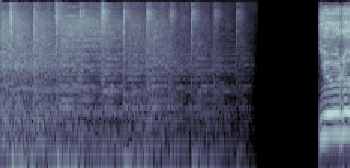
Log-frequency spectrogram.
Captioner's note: silence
